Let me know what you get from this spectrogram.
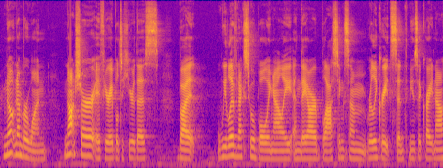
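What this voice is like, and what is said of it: Raspy, sick-sounding voice. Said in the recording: “I have a little bit of a sore throat situation going on, and so my voice sounds a little raspy ... You sound so sick”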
